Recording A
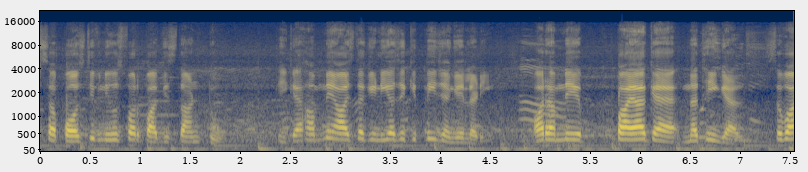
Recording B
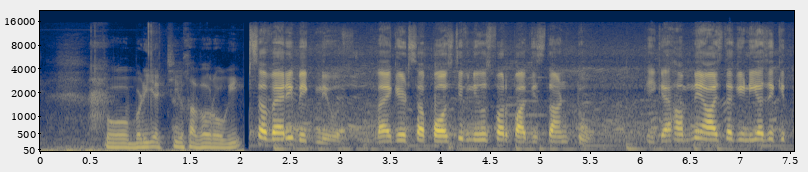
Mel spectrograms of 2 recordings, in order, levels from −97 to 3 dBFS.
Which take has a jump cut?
B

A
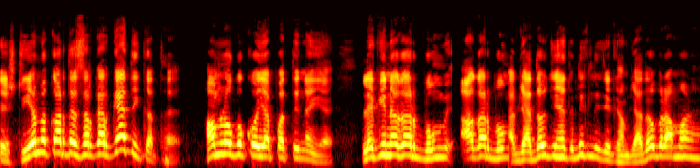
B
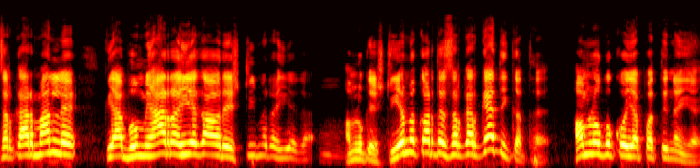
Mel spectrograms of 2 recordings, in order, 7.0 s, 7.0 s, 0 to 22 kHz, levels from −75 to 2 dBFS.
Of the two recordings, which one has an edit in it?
A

